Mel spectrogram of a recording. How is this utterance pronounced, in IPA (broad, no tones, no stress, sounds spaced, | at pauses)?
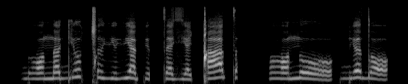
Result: ɡʱ ɔ n ɐ dʲ o ǀ ɨ vʲ u vʲ a pʲ u θ t ɛ zʲ a i̯ ǃ a t | ɦ ɔ n o | bʲ ɐ d ɔ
